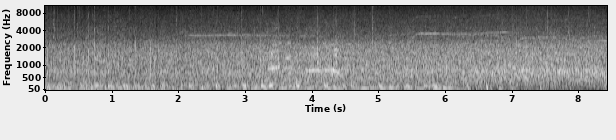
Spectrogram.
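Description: Large arena crowd applauding, a dense, steady wash of clapping that welcomes a visiting coach onto the court.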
